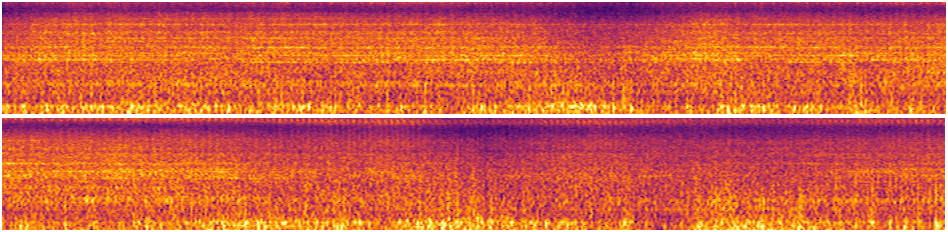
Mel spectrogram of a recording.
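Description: Flylight PeaBee flexwing microlight trike's engine and propeller running steadily at reduced power after the climb, mixed with wind rushing over the microphone in flight.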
